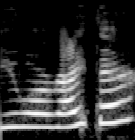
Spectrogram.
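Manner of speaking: gentle, lightly rising pitch. Offering her hand to someone and asking in Elvish, in a soft voice. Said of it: "say in soft Elvish".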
